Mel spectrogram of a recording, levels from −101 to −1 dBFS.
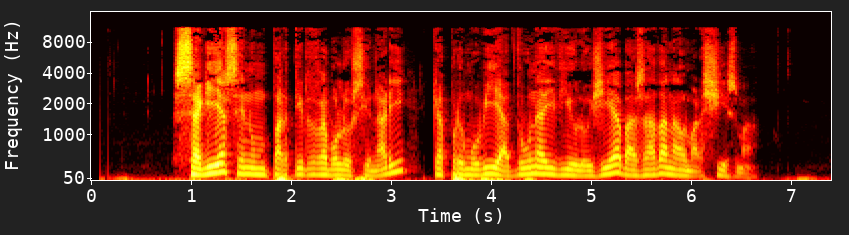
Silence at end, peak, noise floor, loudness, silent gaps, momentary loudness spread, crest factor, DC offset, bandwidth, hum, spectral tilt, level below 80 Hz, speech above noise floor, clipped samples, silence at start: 0.25 s; -2 dBFS; -53 dBFS; -22 LUFS; none; 16 LU; 22 dB; under 0.1%; 11.5 kHz; none; -3.5 dB/octave; -38 dBFS; 31 dB; under 0.1%; 0.3 s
